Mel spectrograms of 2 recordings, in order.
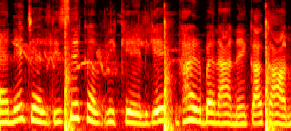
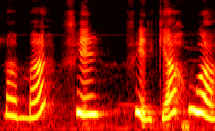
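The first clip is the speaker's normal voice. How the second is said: put-on high eager child begging for more; eager little girl; 8 semitones higher than usual. Little daughter begs mama to go on with the story, eager. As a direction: tug at mama for the rest.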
